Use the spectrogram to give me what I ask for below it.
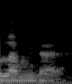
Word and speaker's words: lambda: Ya, panjang gelombang atau lambang seperti ini kita bacanya lambda ya.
